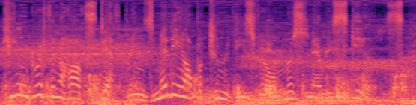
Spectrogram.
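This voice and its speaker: Actress as scheming woman adviser, swooping pitch, noisy. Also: lightly acted. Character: scheming female adviser to a mercenary lord. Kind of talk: scripted cutscene dialogue. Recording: very noisy old game audio.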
